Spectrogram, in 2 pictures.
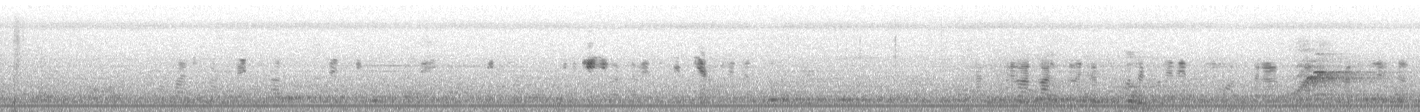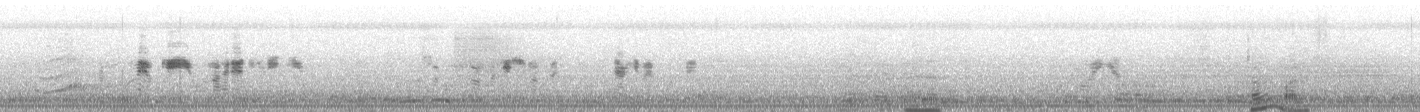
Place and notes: Vyšné Nemecké, Slovakia - Crossing into Ukraine
Waiting at the Slovak-Ukrainian border with a guy from Uzhhorod. Binaural recording.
